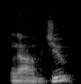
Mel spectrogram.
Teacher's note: allows our ing sound, or ng sound, our velar nasal, at the beginning of a syllable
